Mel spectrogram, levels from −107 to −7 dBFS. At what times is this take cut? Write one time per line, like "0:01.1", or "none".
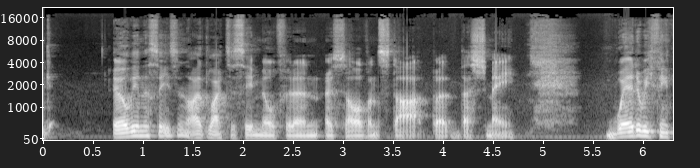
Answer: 0:04.4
